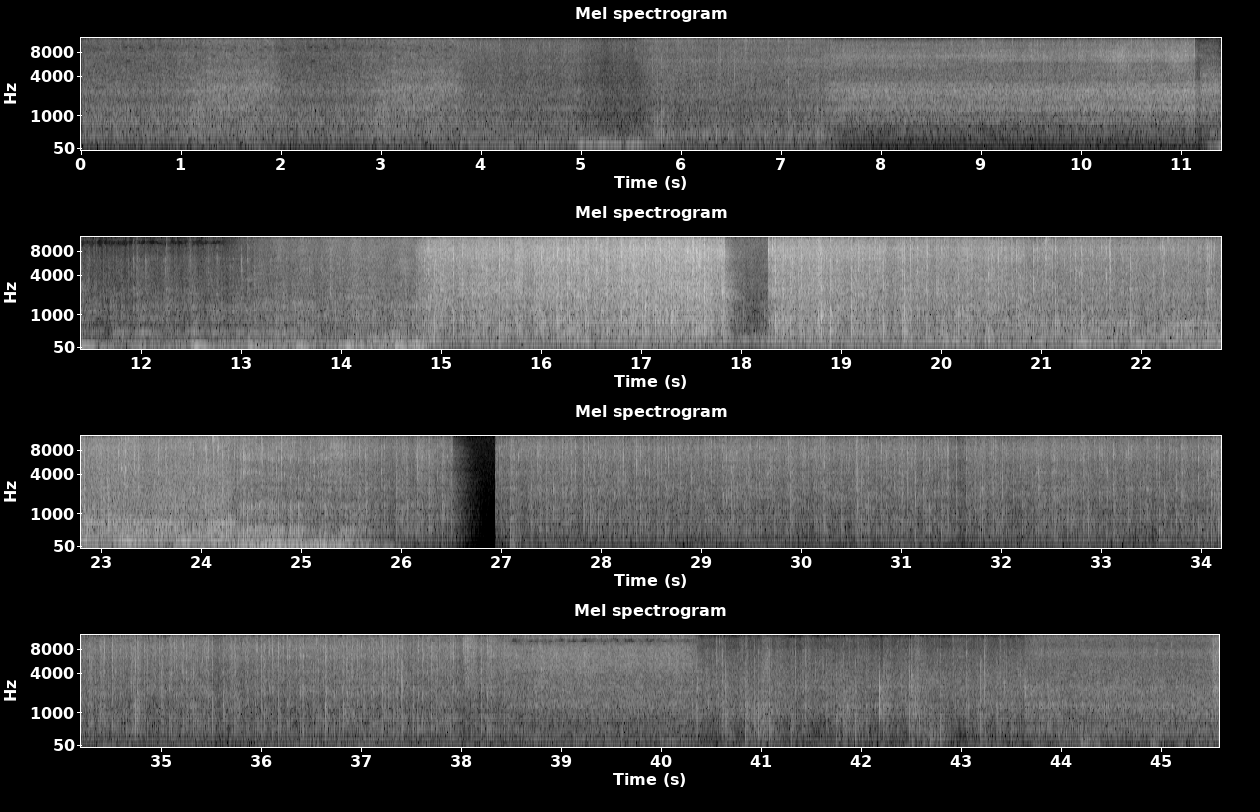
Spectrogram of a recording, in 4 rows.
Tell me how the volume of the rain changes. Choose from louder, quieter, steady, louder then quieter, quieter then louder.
louder then quieter.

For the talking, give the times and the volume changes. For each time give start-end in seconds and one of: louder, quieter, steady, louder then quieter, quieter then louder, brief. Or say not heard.
not heard.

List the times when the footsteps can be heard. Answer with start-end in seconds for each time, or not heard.
not heard.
